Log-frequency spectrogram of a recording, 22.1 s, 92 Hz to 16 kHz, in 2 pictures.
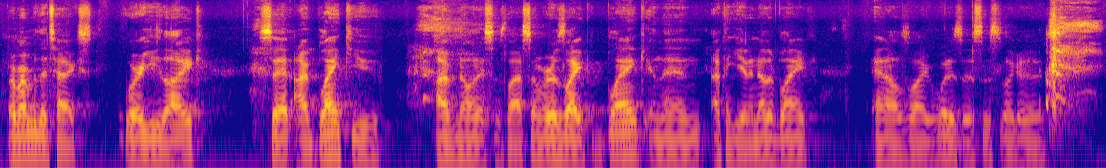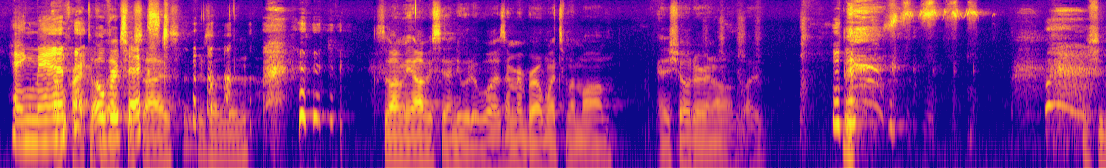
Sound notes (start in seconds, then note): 11.6 laughs; 19.0 both laugh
